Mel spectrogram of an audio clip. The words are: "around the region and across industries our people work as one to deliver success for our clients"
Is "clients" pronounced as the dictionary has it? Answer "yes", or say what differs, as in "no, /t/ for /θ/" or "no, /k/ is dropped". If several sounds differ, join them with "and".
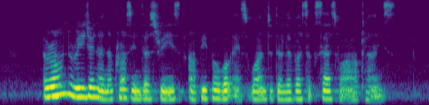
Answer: yes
